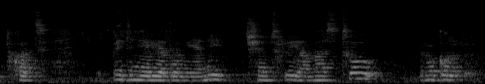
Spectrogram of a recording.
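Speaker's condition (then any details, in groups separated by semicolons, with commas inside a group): No condition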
